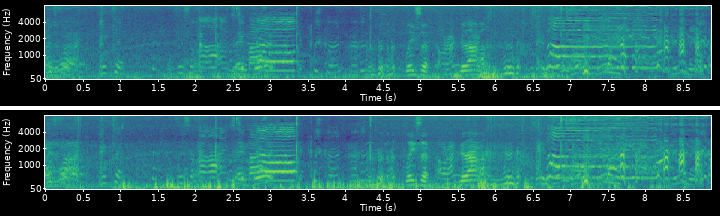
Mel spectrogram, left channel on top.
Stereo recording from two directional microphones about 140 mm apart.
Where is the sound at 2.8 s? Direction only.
15° left (ahead or behind).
